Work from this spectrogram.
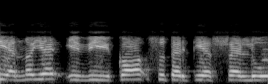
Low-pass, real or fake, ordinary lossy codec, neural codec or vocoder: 9.9 kHz; real; MP3, 48 kbps; none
